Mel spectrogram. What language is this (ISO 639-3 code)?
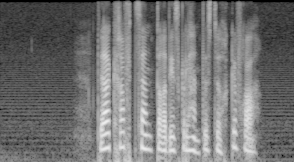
nor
